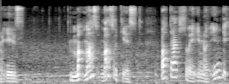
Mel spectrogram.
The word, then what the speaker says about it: masochist: that that word in in English language the pronunciation is masochist but actually you know in in this country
